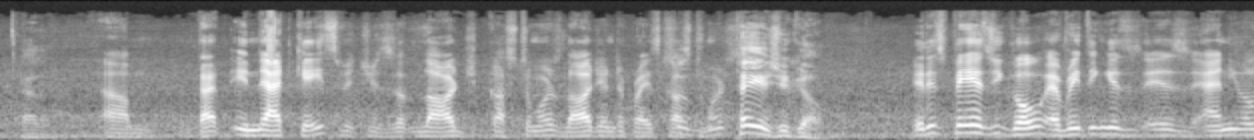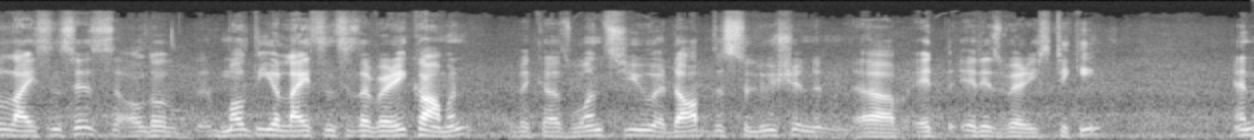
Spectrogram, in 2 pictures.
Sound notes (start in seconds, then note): none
